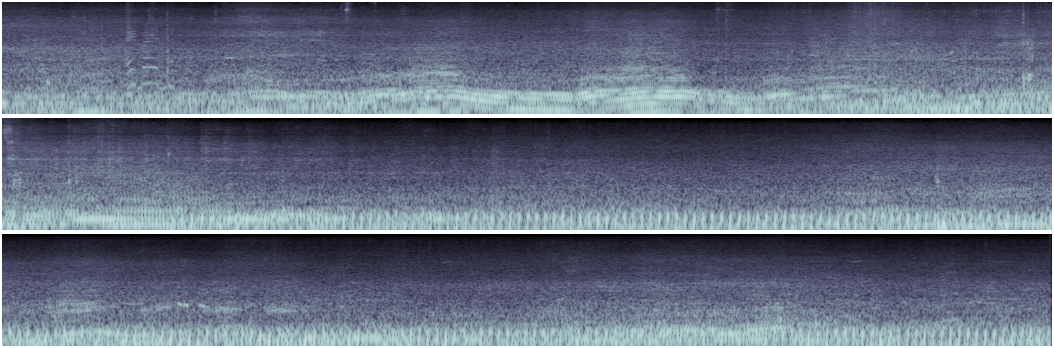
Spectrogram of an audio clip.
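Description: Motorcycle engine idling steadily with the bike stopped. Voices talk briefly a few seconds in and again past the middle.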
